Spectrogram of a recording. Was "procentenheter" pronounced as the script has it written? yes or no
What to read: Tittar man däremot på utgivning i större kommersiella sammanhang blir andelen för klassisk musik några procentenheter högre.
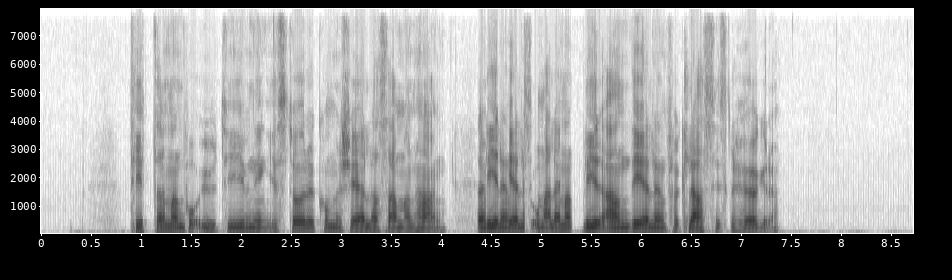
no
